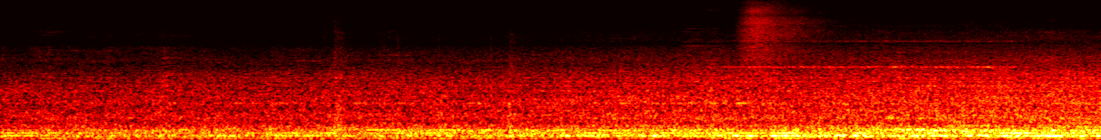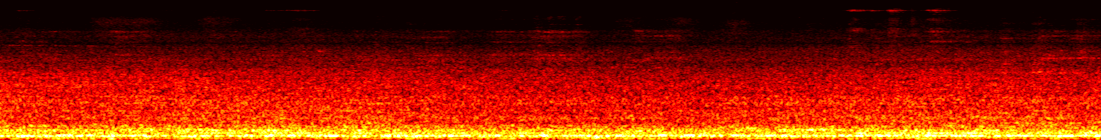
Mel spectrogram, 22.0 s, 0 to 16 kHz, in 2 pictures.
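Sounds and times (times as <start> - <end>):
subway train hum: 0.0 - 22.0
air release hiss: 7.4 - 8.2.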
